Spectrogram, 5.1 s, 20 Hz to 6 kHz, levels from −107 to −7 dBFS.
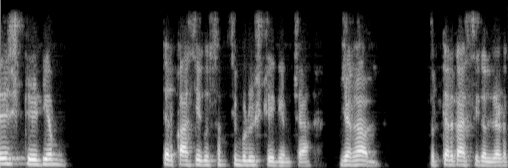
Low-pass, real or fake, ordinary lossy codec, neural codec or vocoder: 5.4 kHz; fake; none; codec, 16 kHz, 16 kbps, FunCodec, trained on LibriTTS, 50 frames a second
